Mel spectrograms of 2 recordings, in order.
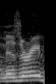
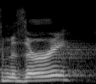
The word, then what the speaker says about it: Missouri: Some of you call it misery, but it's Missouri. That's the correct pronunciation.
